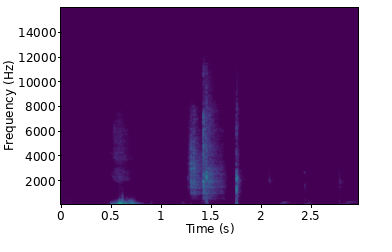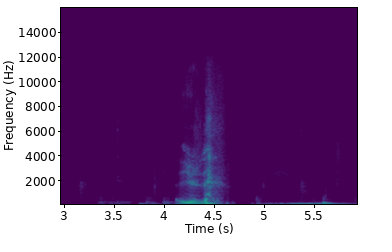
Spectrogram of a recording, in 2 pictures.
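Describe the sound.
A few sharp, crisp hand claps ring out in an uneven burst, applauding basketball player Gary Payton II of the Warriors, followed by a short stretch of low voice sounds and a humming tone.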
